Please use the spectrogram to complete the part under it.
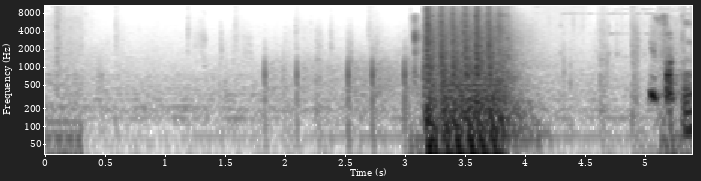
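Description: Gunfire in the video game PUBG: scattered light taps and steps give way to one sustained, loud automatic burst of about a second, then a few sharper bangs close by.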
